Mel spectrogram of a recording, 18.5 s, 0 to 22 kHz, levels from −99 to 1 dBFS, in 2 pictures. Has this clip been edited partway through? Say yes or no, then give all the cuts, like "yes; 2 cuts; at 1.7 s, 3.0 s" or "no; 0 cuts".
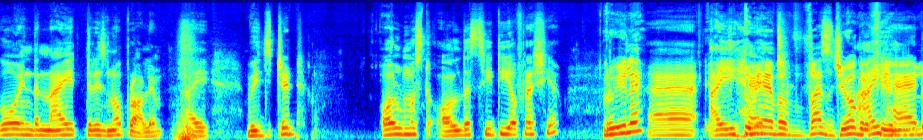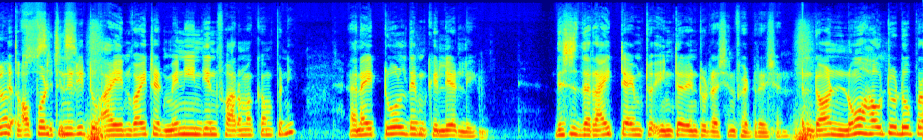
yes; 3 cuts; at 1.8 s, 10.2 s, 17.3 s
